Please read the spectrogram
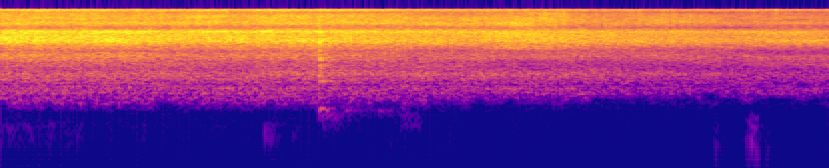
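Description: Soaked rice sevai sizzling in hot oil in a kadai, the sizzle slowly dying down, with a single small clink about two and a half seconds in.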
